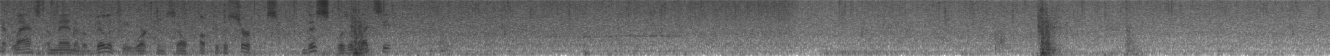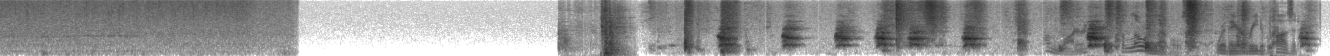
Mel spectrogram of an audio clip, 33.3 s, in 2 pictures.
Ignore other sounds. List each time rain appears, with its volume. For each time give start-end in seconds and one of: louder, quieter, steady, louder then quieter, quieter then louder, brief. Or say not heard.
0.0-20.4 quieter.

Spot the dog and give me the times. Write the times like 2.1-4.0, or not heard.
25.1-33.0.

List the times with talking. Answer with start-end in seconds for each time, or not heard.
0.0-4.9, 29.6-33.0.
